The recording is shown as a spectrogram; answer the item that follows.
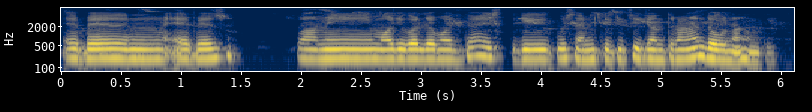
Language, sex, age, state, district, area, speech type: Odia, female, 30-45, Odisha, Mayurbhanj, rural, spontaneous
